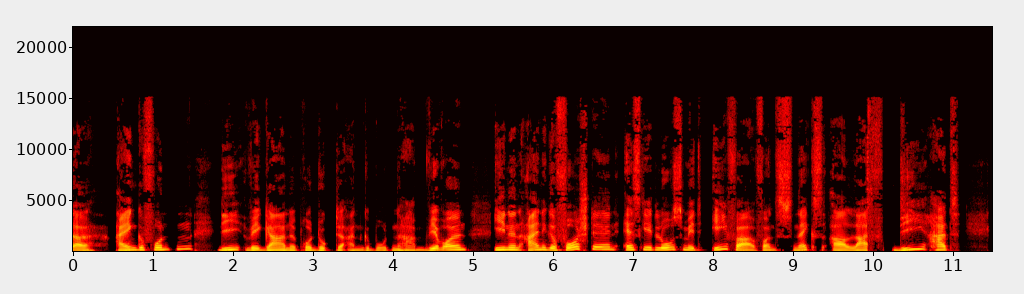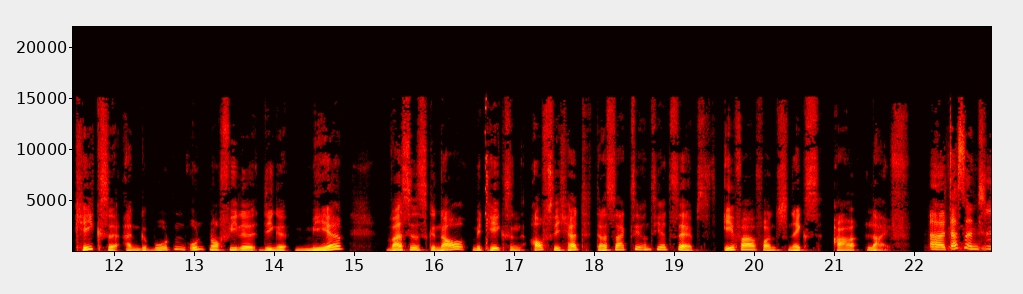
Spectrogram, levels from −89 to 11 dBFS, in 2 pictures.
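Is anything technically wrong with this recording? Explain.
Yes. The speech is broken twice by short glitches, from 9.89 to 10.00 s and from 16.58 to 16.68 s, each lasting about a tenth of a second. This is damaged data in a compressed stream. Some bytes in the encoded file are corrupted, so the decoder misreads or rejects the affected frames, loses its place in the stream, and produces a brief disruption while it searches for the next valid frame header.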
